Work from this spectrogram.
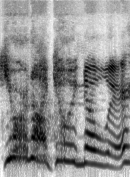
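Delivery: high-pitched, crying, sobbing scream. Retelling clinging to the steering wheel while mom says let go; reenacted crying and screaming. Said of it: "I'm crying and screaming".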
